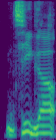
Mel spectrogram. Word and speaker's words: giga: power 12 is Tera sometime the Giga is pronounced as jiga also so some country they call it jiga and some countries it calls Giga both are okay the next one is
